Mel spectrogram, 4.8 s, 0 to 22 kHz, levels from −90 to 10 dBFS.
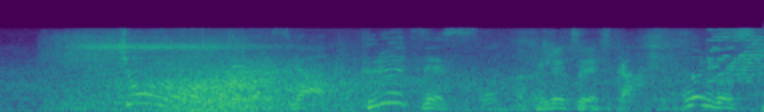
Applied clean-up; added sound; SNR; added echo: none; Motor vehicle (road); 1 dB; none.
